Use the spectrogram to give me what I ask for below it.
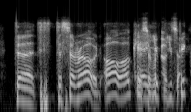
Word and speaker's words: Sarod: Tell us about your instrument, your passion for the how do I pronounce it? The Seder? The Sarod.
